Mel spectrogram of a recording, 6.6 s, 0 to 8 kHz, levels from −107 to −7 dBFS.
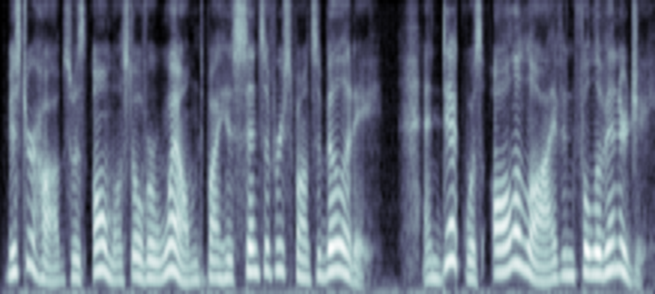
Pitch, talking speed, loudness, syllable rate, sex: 205 Hz, 175 wpm, -17 LUFS, 5.6 syllables/s, female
